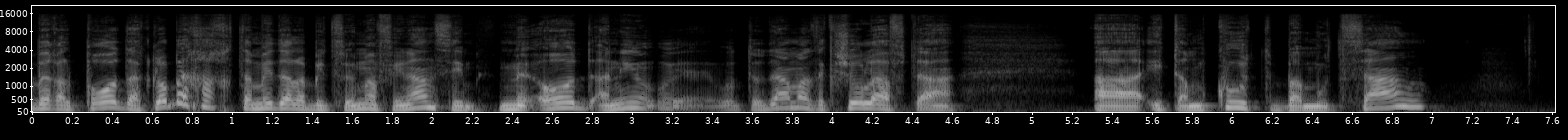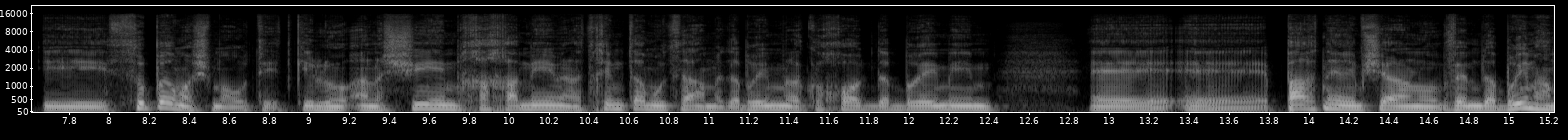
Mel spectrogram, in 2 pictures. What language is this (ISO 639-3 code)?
heb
